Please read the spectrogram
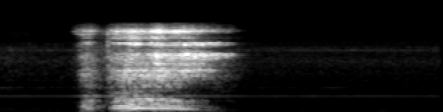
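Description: A man makes one loud, short throaty noise from his throat, lasting just under a second.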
